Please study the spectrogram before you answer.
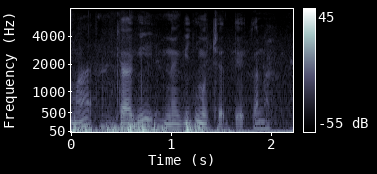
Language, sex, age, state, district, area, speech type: Santali, male, 18-30, Jharkhand, Pakur, rural, spontaneous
